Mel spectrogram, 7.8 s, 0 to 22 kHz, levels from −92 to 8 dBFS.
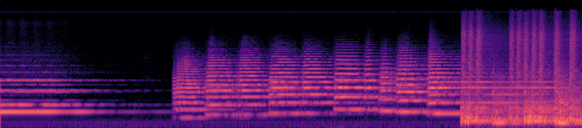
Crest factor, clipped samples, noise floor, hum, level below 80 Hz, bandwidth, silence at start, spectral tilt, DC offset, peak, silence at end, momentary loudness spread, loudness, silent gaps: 16 dB; under 0.1%; -59 dBFS; 60 Hz at -65 dBFS; -64 dBFS; 17 kHz; 0 s; -5 dB/octave; under 0.1%; -12 dBFS; 0 s; 8 LU; -26 LUFS; none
